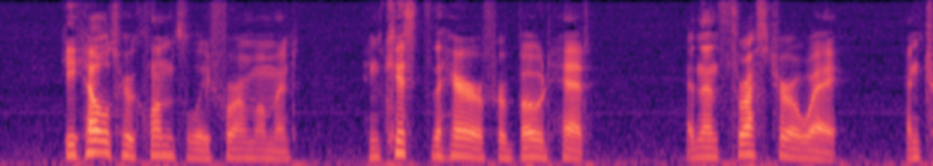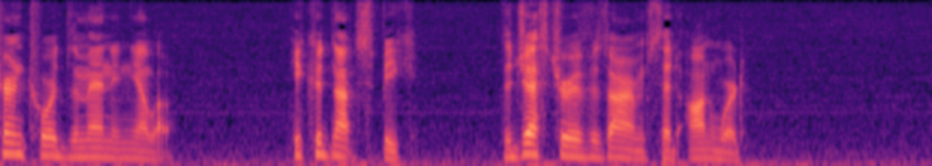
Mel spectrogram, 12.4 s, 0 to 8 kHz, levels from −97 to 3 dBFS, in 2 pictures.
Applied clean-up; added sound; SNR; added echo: none; none; none; none.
